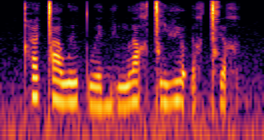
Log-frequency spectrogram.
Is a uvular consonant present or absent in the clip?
present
